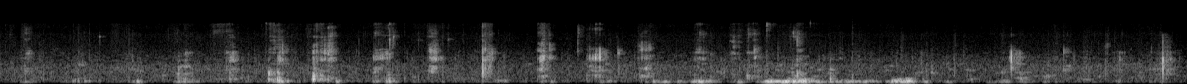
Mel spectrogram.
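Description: Footsteps crunch on a gravel track, coming closer.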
